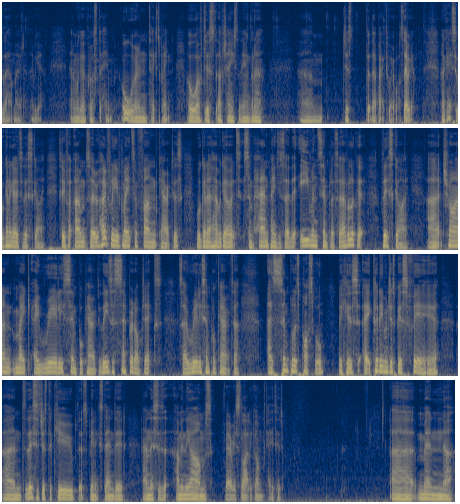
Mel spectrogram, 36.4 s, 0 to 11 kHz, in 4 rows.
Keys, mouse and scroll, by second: 0.0 click, 0.5 scroll down 1, 1.2-5.1 shift+middle drag, 5.1-7.9 drag, 7.9-8.9 scroll up 1, 8.9 KP_Decimal, 9.8 scroll down 1, 10.4-10.8 scroll down 1, 10.8 shift+middle click, 11.3-12.2 scroll down 2, 12.2 shift+middle click, 12.6-13.8 scroll up 5, 13.8 shift+middle click, 14.3 scroll up 2, 14.7 middle click, 15.4 Tab, 15.8-18.2 middle drag, 18.2-18.8 scroll down 1, 18.8-36.4 middle drag.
